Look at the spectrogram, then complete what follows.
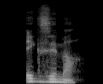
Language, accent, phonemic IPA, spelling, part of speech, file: French, France, /ɛɡ.ze.ma/, exéma, noun, LL-Q150 (fra)-exéma.wav
- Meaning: post-1990 spelling of eczéma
